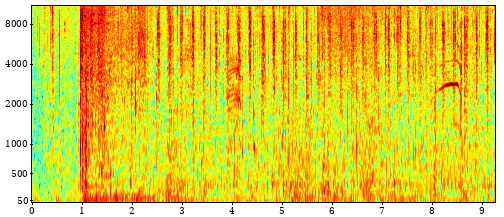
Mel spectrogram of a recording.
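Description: A fire bursts up with a loud whoosh and keeps roaring and crackling.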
